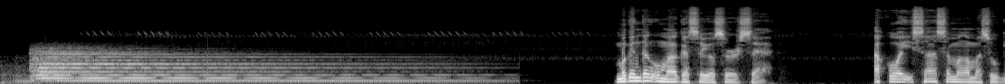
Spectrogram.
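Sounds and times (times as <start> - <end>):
deep gong ringing: 0.0 - 5.2.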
